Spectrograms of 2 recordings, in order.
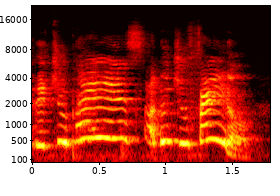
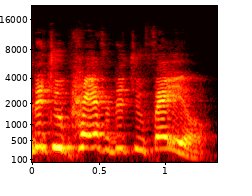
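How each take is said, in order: First: Much higher, slow and careful; high polite question. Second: Said in the usual way. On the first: Retold or imitated. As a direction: ask it sweetly, in a high voice. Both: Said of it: "I said".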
